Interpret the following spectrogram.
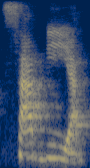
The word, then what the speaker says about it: sabia: frente ou a penúltima Então nesse caso sabiá é oxítona sabia paroxítona e sábio paroxítona també e não quer que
